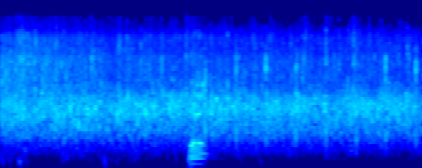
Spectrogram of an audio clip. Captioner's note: applause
